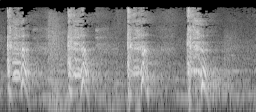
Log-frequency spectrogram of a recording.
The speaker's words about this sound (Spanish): Tú puedes soltar el aire cuando metes la barriga. Por tanto, puedes toser cuando metes la barriga.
